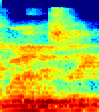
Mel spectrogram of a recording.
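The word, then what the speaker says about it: Wriothesley: a bit more about Henry werthersley if it's pronounced wordlessly like that uh the third Earl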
